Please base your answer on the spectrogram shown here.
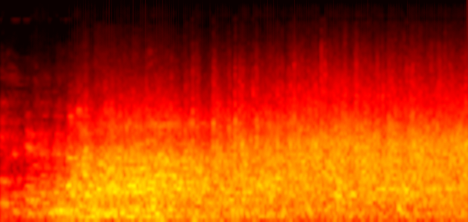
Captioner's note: audience laughter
